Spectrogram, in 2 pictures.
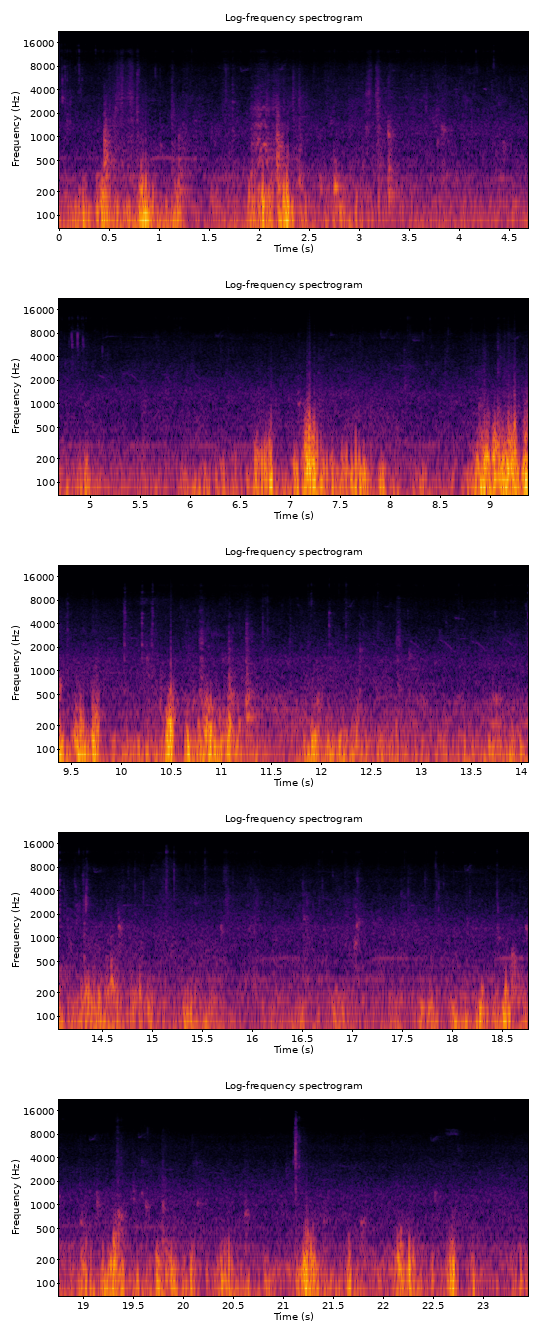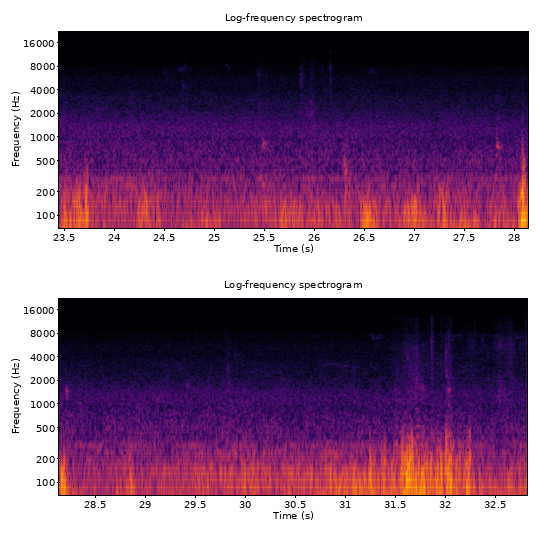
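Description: Wind buffeting the microphone in uneven gusts, a deep rumble that swells and fades every few seconds, with scattered light knocks and clicks.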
